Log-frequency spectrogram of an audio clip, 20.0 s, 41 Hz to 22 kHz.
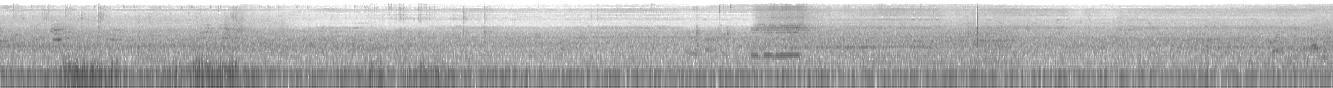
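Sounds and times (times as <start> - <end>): wind buffeting microphone: 0.0 - 7.6
train rumbling: 0.0 - 20.0.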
